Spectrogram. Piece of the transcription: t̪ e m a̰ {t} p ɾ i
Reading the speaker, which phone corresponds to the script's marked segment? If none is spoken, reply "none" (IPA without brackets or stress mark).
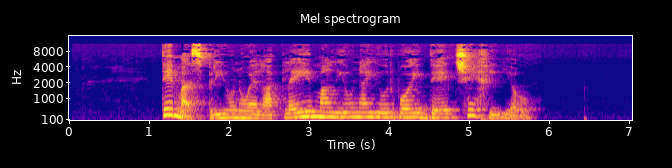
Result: s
